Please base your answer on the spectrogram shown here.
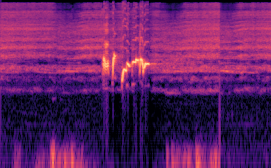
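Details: Sooty-headed bulbul giving 'gacor giras' and 'menggaruda' style song, recorded as a master for training birds: a single rapid phrase of short chirps sliding into a warbling whistle, with soft low thumps before and after.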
